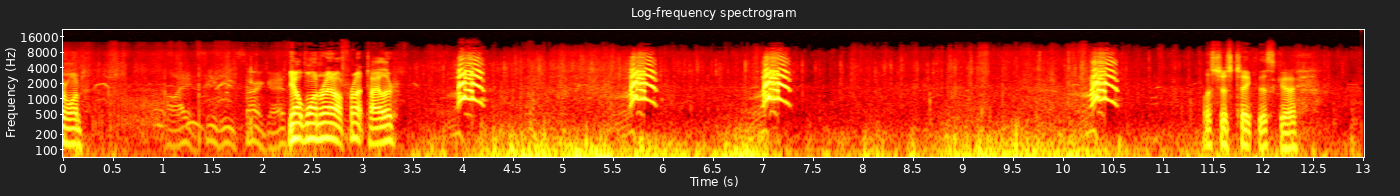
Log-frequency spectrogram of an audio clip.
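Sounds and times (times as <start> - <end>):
wind rumble on microphone: 0.0 - 13.0
geese honking: 3.9 - 4.3, 5.6 - 6.0, 7.0 - 7.4, 10.2 - 10.6.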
